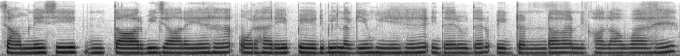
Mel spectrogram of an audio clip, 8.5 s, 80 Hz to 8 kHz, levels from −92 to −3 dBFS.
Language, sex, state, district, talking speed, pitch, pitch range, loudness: Hindi, female, Rajasthan, Jaipur, 150 wpm, 200 Hz, 195-205 Hz, -17 LUFS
